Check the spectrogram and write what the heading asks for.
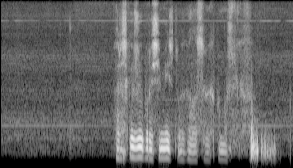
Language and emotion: Russian, neutral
